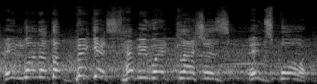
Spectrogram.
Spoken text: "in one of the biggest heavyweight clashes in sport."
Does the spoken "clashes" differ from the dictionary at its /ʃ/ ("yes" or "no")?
no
